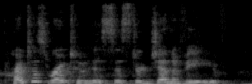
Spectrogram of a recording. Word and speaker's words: Genevieve: So in October of this year, Prentice wrote to his sister Genevieve, unless you like the French pronunciation, which is Geneviève, which I think is prettier than Genevieve, but what do I know?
